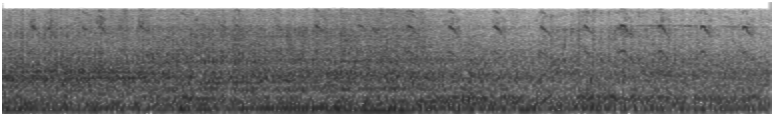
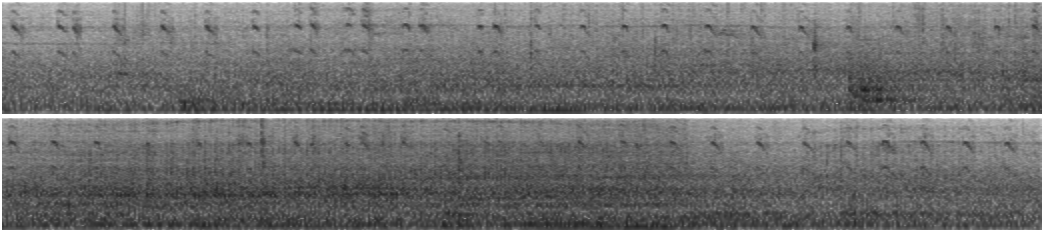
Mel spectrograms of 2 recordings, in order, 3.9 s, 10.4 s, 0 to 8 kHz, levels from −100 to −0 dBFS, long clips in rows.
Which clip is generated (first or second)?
second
